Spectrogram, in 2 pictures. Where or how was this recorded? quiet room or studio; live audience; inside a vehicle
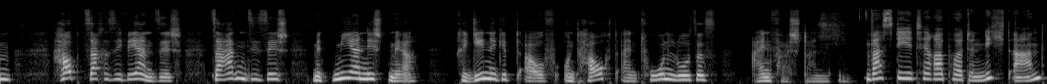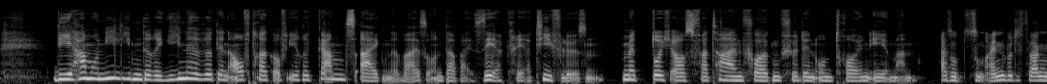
quiet room or studio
